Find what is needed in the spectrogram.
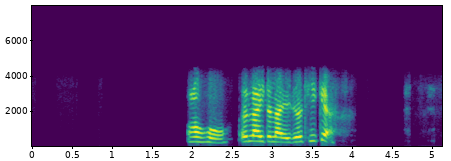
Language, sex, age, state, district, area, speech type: Dogri, female, 18-30, Jammu and Kashmir, Samba, rural, conversation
